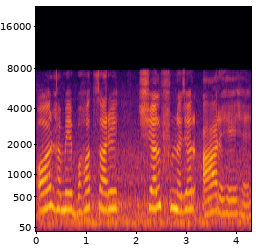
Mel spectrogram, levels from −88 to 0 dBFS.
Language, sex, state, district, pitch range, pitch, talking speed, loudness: Hindi, female, Odisha, Nuapada, 260-305 Hz, 290 Hz, 125 wpm, -16 LUFS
